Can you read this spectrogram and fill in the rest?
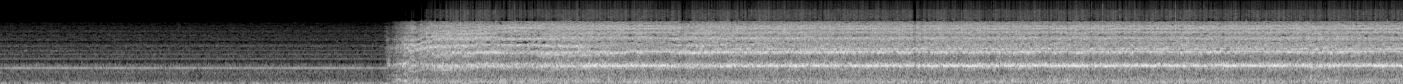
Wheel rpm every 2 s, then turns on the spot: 0, 0, 170, 230, 230, 230, 230.
none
